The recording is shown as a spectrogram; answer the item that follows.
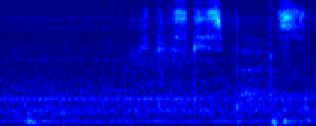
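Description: Near silence with a faint steady hum of room tone, and brief faint whispering about a second in and again near the end.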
